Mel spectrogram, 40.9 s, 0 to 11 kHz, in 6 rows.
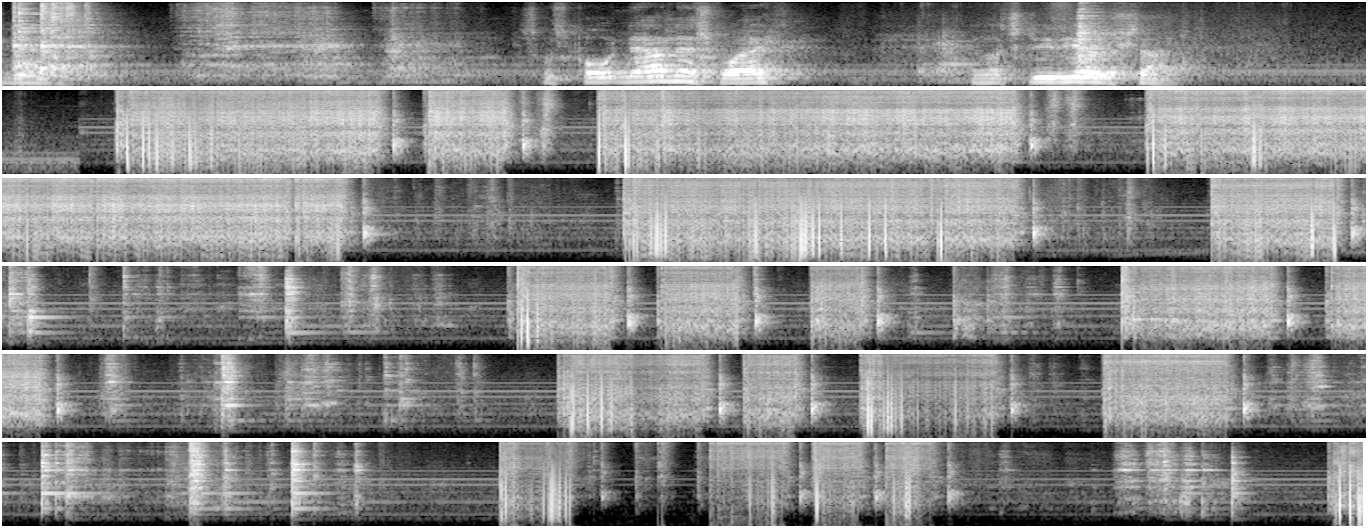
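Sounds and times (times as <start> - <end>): arc welding crackling hiss: 7.3 - 34.1, 35.6 - 40.0, 40.6 - 40.9.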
